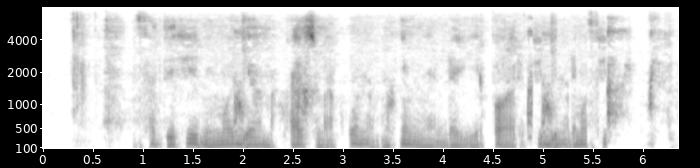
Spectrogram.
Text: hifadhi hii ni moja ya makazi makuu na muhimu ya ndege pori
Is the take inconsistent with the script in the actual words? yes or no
yes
